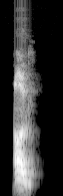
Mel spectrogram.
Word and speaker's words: Oggy: People think your nickname is Hoggy, but actually it's Oggy.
